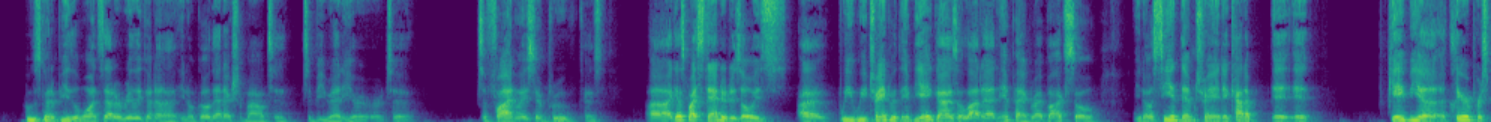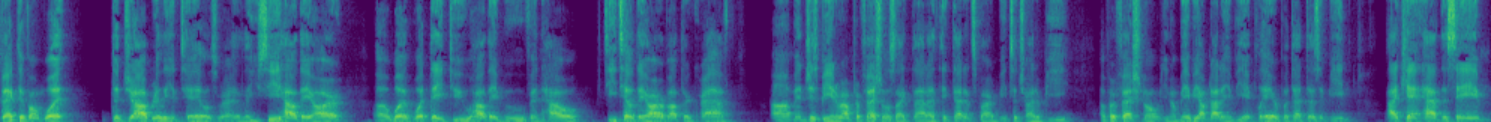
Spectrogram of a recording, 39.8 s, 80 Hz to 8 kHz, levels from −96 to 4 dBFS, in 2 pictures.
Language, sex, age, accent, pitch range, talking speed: Filipino, male, 20-39, American, 85-100 Hz, 200 wpm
